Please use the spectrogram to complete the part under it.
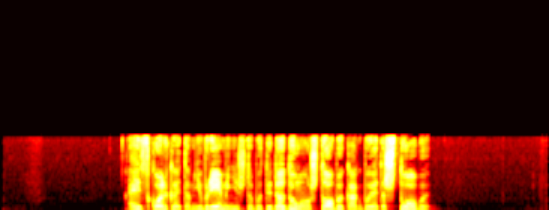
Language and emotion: Russian, angry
